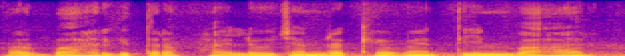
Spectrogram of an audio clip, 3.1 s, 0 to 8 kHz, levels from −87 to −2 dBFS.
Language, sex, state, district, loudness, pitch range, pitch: Hindi, male, Uttar Pradesh, Lucknow, -12 LUFS, 100-115 Hz, 105 Hz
